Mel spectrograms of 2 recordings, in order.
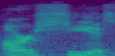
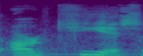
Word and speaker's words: Arceus: or r excuse me it's not arceus it's arceus apparently i've been saying it wrong all along and then let's see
